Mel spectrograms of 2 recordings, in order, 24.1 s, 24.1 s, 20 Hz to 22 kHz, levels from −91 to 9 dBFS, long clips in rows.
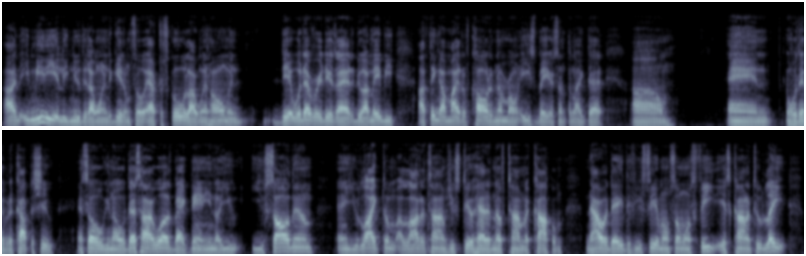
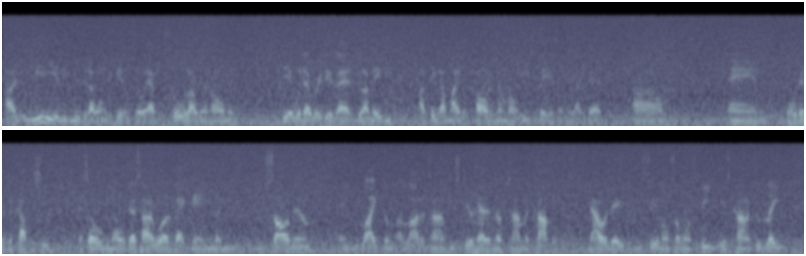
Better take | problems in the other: first | hiss; loud; throughout; 2 dB below the speech

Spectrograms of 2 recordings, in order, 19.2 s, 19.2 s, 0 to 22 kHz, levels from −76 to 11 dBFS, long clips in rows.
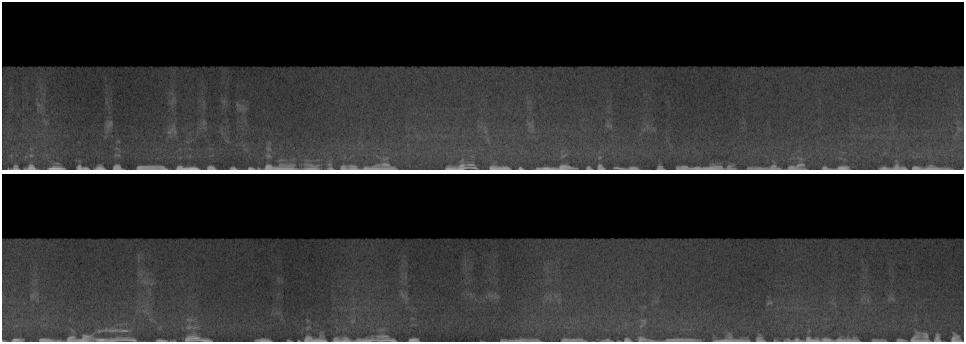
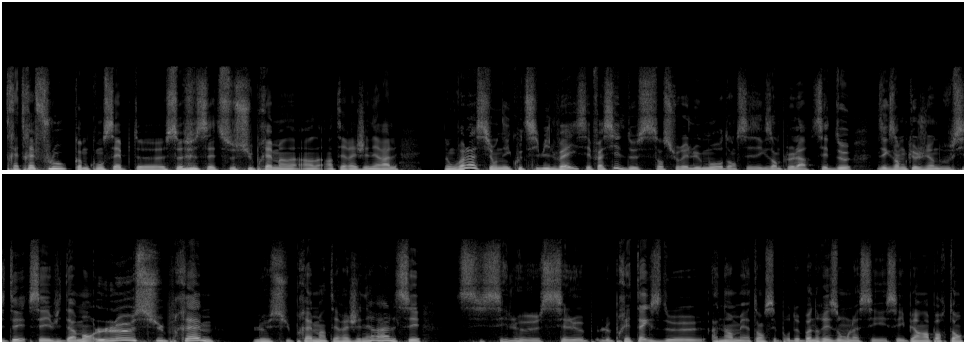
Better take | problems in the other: second | hiss; loud; throughout; 3 dB below the speech

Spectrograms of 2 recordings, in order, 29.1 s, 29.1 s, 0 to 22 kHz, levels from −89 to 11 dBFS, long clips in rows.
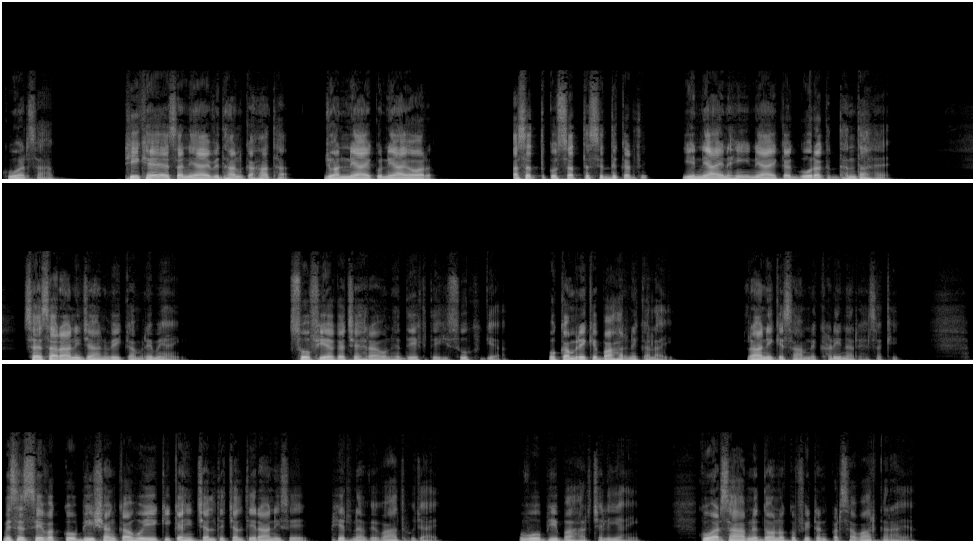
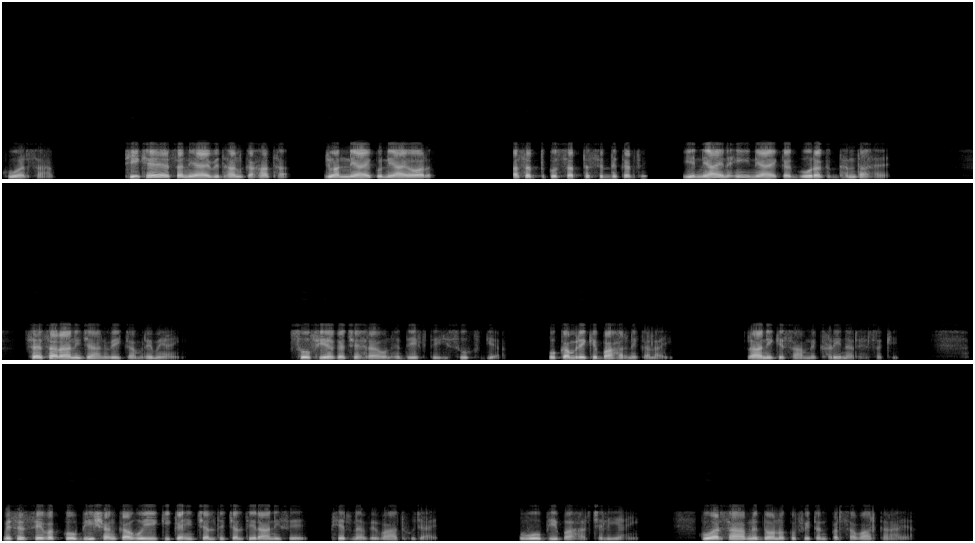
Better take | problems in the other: first | phone-call audio; nothing above 3.5 kHz

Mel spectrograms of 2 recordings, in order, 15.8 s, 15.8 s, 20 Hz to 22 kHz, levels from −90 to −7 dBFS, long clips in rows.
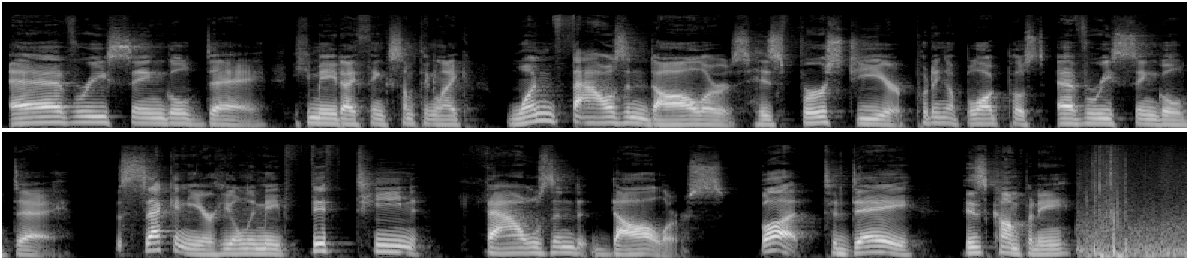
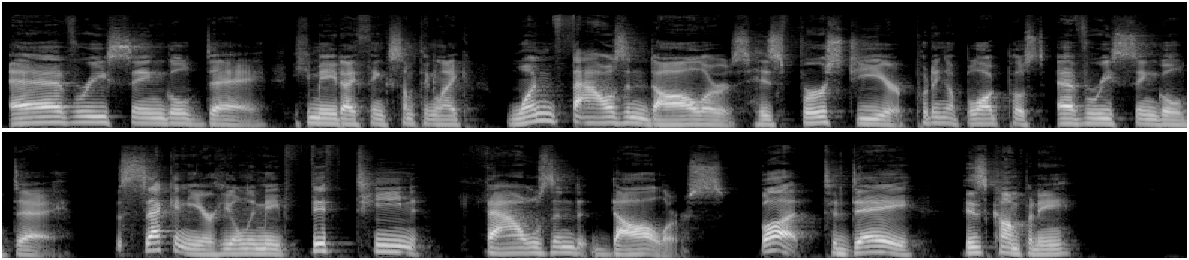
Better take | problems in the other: second | footsteps; noticeable; at 15 s; peak 7 dB below the speech

